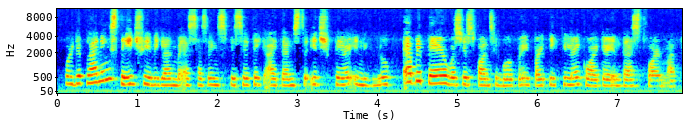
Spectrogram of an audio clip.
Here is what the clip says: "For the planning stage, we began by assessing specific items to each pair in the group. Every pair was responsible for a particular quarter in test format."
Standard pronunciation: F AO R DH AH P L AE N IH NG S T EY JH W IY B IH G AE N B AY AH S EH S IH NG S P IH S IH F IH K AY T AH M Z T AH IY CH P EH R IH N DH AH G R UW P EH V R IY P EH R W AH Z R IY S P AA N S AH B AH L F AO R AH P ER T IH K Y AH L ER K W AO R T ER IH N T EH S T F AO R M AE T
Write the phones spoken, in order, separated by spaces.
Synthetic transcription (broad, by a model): F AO R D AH P L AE N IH NG S T EY JH W IY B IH G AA N B AY AH S EH S IH NG S P IH S IH F IH K AY T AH M S T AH IY CH P EH R IH N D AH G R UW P EH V R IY P EH R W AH S R IY S P AA N S AH B AH L F AO R AH P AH T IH K Y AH L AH K W AO R T ER IH N T EH S T F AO R M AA T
